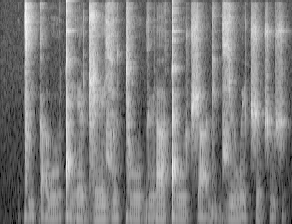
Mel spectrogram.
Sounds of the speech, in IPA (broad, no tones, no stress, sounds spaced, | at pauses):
ǀ ḭ ɡ a̰ w u ǃ i ɾ e ɖ͡ʐ e ʑ u ǀ u ɡ ʉ ɾ a ǃ u t͡ʃ a̰ ɡ ḭ ɡ ʑ ɨ w ḛ t͡ʃ ɵ t͡ʃ ɾ ṵ ʃ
